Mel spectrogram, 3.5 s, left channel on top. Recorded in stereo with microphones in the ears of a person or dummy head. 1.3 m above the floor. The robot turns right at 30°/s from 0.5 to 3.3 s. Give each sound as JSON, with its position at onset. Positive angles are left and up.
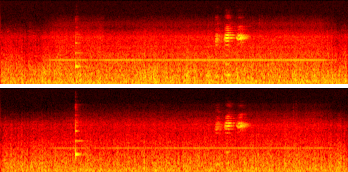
{"t": 0.7, "sound": "dishes clattering", "side_deg": -15, "distance_m": 0.6}
{"t": 2.1, "sound": "a giggle", "side_deg": 20, "distance_m": 1.3}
